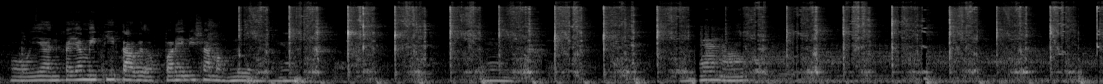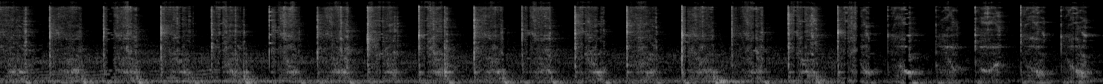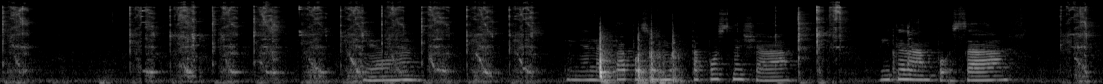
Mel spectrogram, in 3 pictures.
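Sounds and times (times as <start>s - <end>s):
knife rasping on sharpening stone: 2.4s - 22.4s, 23.4s - 27.5s, 30.0s - 30.6s, 32.6s - 33.0s.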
